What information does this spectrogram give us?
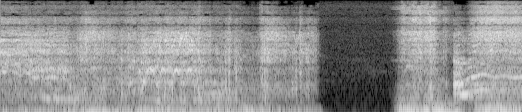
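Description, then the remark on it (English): A horse whinnies loudly, with the steady clatter of hooves clip-clopping underneath. The sound cuts out briefly for about half a second, then the hooves and a rising neigh return. “I listen to country music in the barn because it makes the horses dance.”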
